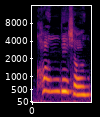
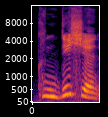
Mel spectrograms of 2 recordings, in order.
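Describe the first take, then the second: First: The middle syllable is not stressed. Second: The middle syllable is stressed. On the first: The speaker calls it wrong. "컨디션 이랬나요? 아니죠" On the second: The speaker calls it right. "가운데에 강세가"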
